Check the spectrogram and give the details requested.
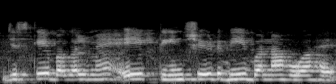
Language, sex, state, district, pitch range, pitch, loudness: Hindi, female, Rajasthan, Jaipur, 225-245 Hz, 230 Hz, -11 LUFS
